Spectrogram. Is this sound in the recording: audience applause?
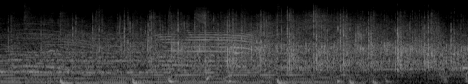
yes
